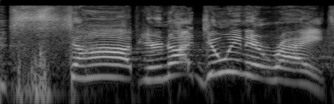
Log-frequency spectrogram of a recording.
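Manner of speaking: fed-up, exasperated, full-voiced, high outburst. Retelling a daughter's exasperated correction of the adults: imitating daughter in full voice. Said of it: "she's in full voice".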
